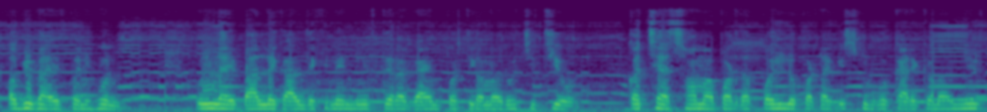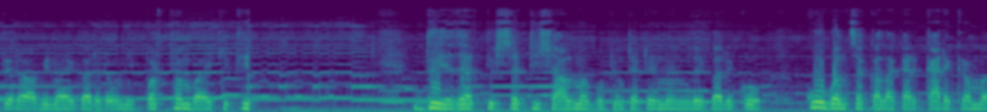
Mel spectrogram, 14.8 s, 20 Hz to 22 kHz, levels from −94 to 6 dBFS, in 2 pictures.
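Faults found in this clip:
Damaged data in a compressed stream: brief defect at 1.23, 3.57, 6.99 and 9.26 s, each a few milliseconds. Component: decoder input (file/stream bytes). Mechanism: corrupted bytes make a frame misdecode, and the decoder loses sync and hunts for the next frame header. Distinguishing cue: isolated few-millisecond events, not continuous degradation.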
